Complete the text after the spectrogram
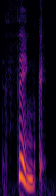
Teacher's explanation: now hold your finger on your throat again and say think there's no buzz on the th this time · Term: voiceless consonants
